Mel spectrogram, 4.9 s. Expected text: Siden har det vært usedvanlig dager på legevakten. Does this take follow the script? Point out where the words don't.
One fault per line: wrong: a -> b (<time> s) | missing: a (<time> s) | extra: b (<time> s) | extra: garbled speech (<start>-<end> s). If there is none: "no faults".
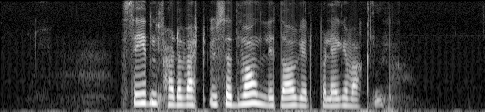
no faults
